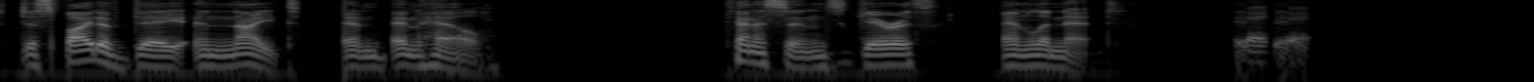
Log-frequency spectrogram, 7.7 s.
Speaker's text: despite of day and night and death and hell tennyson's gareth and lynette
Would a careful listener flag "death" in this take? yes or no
yes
